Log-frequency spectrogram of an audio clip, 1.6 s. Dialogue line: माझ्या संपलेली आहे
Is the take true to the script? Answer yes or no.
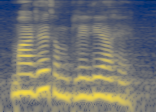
yes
